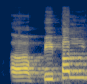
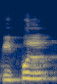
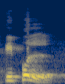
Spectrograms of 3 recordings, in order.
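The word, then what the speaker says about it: people: का जो प्रोनाउंसिएशन है, बहुत सारे लोग इसको पीपुल उल कह के बोल देते हैं, पीपुल, तो उल नहीं बोलना है, इसका जो करेक्ट प्रोनाउंसिएशन है वो पीपल है, पीपल, अल की तरह से साउंड आएगा।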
